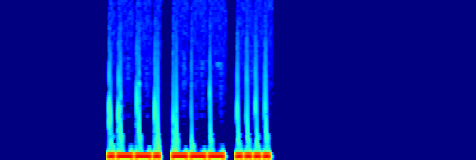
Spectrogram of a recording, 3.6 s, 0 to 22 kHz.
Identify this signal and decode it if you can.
Morse code, heard as a keyed tone, about 34 wpm, 700 Hz. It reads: POH
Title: USA Call Sign Postfixes - 3 Letters 35wpm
